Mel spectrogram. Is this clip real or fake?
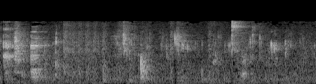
real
